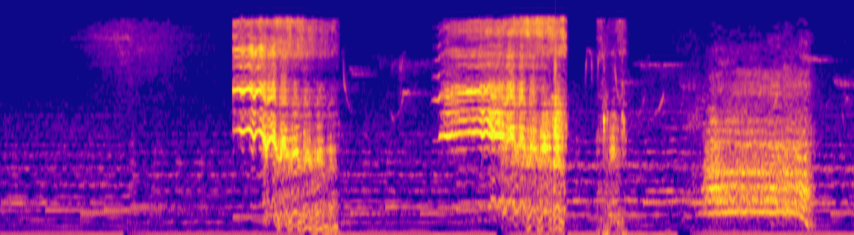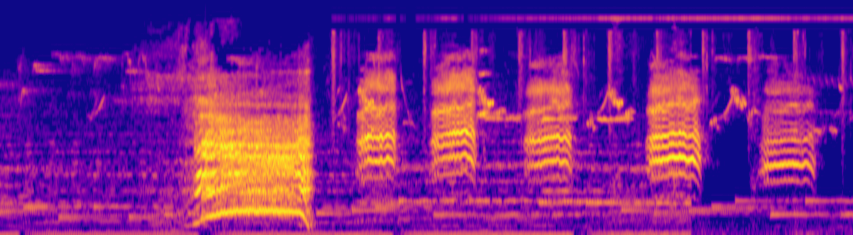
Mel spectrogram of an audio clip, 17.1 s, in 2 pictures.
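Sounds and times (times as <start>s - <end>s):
background music: 0.0s - 17.0s
horse neighing: 2.4s - 3.4s, 4.4s - 6.3s, 10.4s - 16.8s.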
